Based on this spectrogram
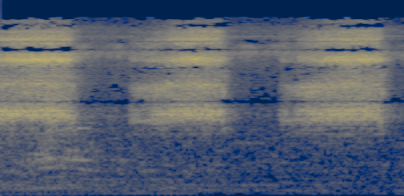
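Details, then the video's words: Two drawn-out, rasping hiss-like screams from a barn owl (Tyto alba), the first loud and harsh, the second slightly longer, with a short silent gap between. "Barn Owl call"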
